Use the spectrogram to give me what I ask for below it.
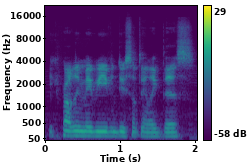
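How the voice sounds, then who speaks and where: A man's voice: mid-range voice, completely flat delivery, racing, a bit bright, faint music behind. A man hosting a casual trading livestream, chatting loosely and answering viewers with fillers and repeated words. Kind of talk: casual livestream market commentary.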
